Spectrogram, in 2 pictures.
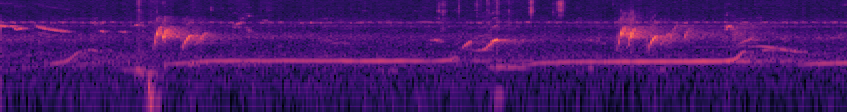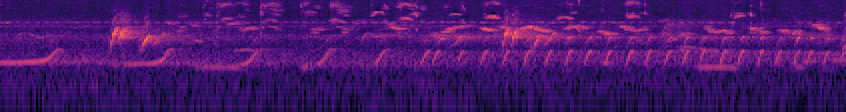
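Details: Long-tailed shrike feeding six young in West Java; rising chirps and squeaks over drawn-out level whistles, building to a rapid, evenly repeated chattering run of pulsed notes in the last few seconds.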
